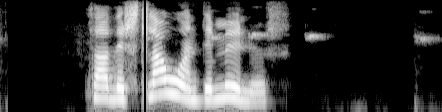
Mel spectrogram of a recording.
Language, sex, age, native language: Icelandic, female, 10, Icelandic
